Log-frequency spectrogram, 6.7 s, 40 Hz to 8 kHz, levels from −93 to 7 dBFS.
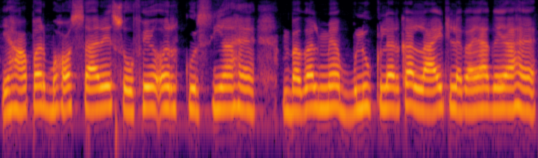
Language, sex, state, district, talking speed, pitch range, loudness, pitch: Hindi, male, Jharkhand, Deoghar, 150 wpm, 195-215 Hz, -14 LUFS, 210 Hz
